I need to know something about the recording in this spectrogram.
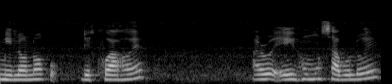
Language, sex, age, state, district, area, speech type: Assamese, female, 30-45, Assam, Lakhimpur, rural, spontaneous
